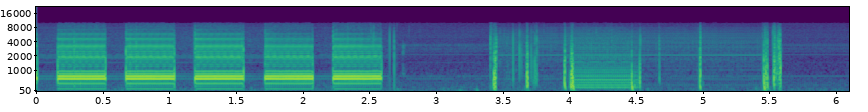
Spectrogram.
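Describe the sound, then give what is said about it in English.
A telephone reorder tone from a step-by-step exchange: five evenly spaced, loud, buzzy tone bursts, followed by a jumble of shorter tones and clicks. “Now he's on the district's reorder, and from this one he has to hang up to trigger coin return and go back to idle.”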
